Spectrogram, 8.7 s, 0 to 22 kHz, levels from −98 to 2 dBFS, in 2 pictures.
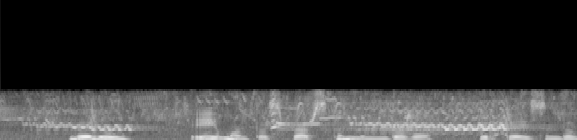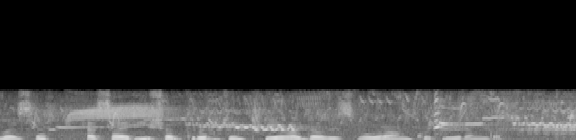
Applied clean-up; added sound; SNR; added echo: none; Bird; 5 dB; none.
